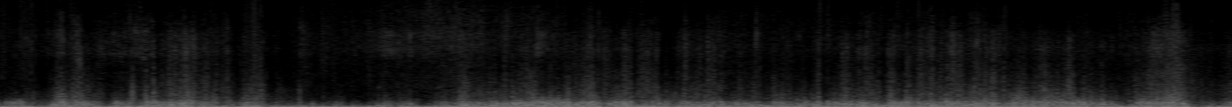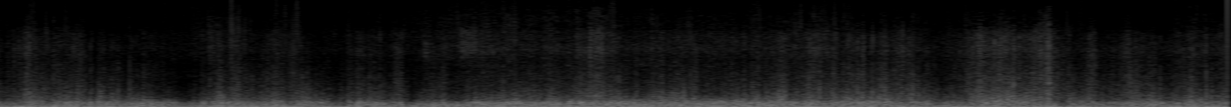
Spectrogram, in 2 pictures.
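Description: Strong wind buffets the microphone throughout.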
